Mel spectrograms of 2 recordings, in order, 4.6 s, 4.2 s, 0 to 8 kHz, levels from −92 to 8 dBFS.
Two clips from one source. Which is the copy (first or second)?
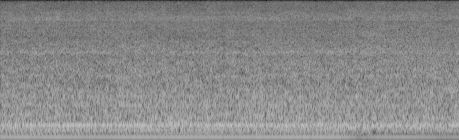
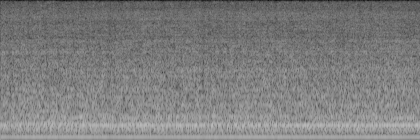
first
